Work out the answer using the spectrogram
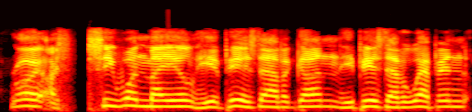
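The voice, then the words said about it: Put-on British accent. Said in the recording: “in my best British accent”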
